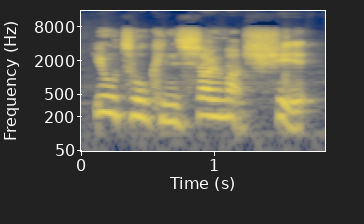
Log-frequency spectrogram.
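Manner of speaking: high, drawn-out mock yell; retold shouting. Pupil swearing at teacher in a row, mildly shouted. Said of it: "Started screaming and shouting".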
